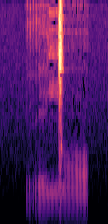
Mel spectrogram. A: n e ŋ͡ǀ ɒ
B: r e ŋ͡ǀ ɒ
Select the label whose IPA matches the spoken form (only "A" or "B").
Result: B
